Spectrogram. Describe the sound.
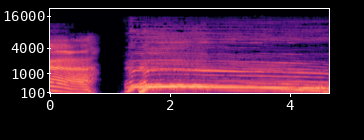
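A voice lets out a short, falling boo, pauses briefly, then holds a long, steady, low-pitched booooo that stays loud for several seconds, booing a wrestling match being discussed.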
